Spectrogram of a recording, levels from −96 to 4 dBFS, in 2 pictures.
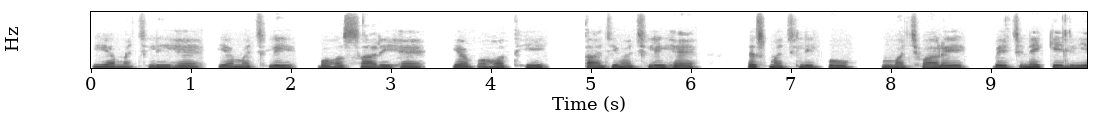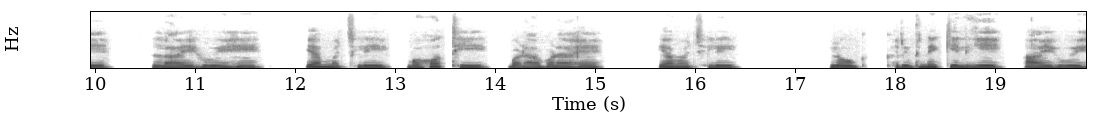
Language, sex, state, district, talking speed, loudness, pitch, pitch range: Hindi, female, Bihar, Lakhisarai, 130 wpm, -32 LUFS, 210 Hz, 205-225 Hz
